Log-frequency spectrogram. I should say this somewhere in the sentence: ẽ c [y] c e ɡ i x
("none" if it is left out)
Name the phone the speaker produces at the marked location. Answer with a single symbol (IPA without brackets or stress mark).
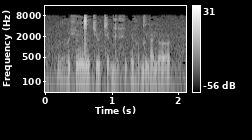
y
